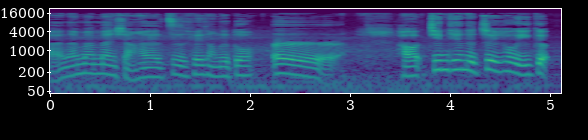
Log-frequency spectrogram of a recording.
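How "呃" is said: 呃 held as "errr"; gliding r-coloured 呃; long curled vowel. Shown as a demonstration. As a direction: stretch 呃 with the tongue curled. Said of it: "但是它还可以发长音，".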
